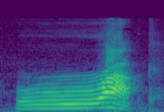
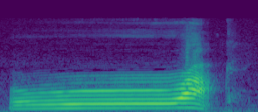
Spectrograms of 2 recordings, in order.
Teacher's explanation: notice how my lips are coming forward and my tongue moves back in my mouth and I push out the are sound watch this rock do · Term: American our sound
